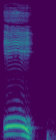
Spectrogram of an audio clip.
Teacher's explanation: Desde el punto de vista del grado de abertura del tracto bucal, la I completamente cerrada, es anterior al igual que la e en cuanto a su serie. Sabemos que todas las vocales son sonoras y la i al igual que la a y la e es no lavializada.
